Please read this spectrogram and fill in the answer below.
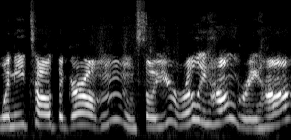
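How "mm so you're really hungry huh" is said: proper, professional work voice without any swagger. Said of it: "he be using that professional voice".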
